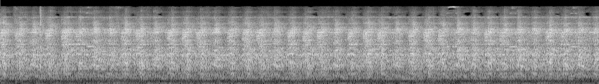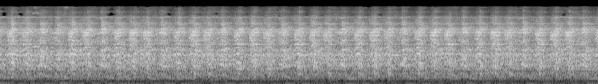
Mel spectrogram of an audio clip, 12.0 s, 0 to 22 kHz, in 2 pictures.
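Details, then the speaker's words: Rebuilt 1835cc air-cooled engine for a bus, first start after rebuild, good oil pressure and fuel confirmed: brisk, regular cranking that never fires; no spark found. "Well, we got fuel. Wonder if we have sparkage. No spark. Did you say no spark? No spark. All right. So that would explain why."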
